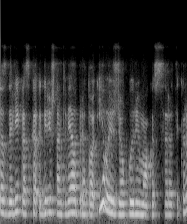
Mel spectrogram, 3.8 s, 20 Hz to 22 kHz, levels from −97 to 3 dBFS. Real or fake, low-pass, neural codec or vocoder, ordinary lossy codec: real; 7.2 kHz; none; Opus, 16 kbps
